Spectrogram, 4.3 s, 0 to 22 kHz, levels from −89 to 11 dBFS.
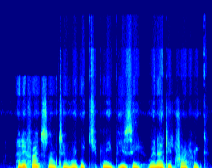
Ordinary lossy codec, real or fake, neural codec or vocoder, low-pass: Opus, 16 kbps; fake; codec, 44.1 kHz, 7.8 kbps, DAC; 19.8 kHz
